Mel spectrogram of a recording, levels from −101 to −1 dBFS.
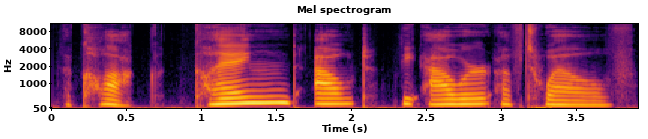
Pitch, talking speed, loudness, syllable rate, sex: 195 Hz, 125 wpm, -17 LUFS, 3.2 syllables/s, female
